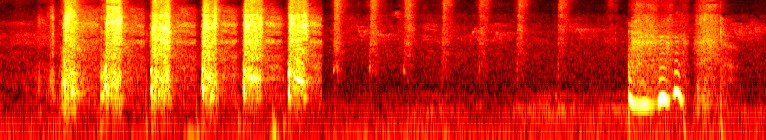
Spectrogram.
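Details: Pet, apparently a cat, sneezing: a run of about a dozen short, sharp sneezes, the first few louder, then a brief meow.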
